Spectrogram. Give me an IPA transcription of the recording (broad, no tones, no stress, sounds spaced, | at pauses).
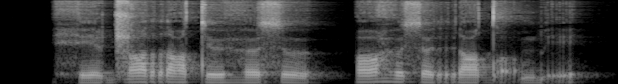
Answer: h e ɖ͡ʐ ɑ r ɑ t ø ɦ œ s ɵ | ɑ ɦ ɵ s œ r œ dˤ ɑ̰ m b ḛ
